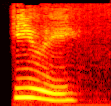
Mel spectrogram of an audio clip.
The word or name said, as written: healey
